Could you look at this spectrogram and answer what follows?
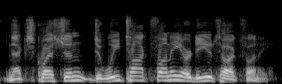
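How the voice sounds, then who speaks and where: A man's voice: on the high side, big pitch swings, brisk, dark tone. A man co-hosting a radio talk show, joking and chatting with callers and guests in a folksy way. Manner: jovial, folksy, rambling.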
